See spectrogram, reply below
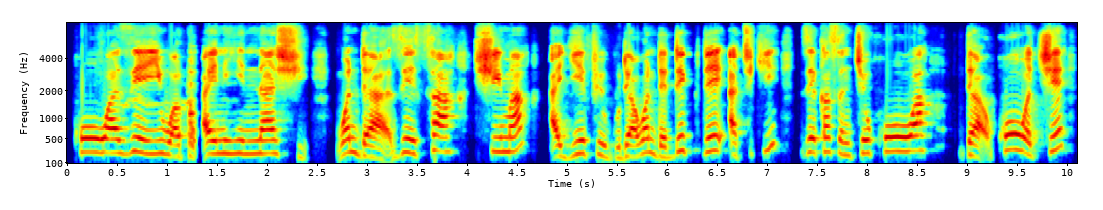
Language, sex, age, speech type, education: Hausa, male, 15-29, spontaneous, primary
